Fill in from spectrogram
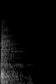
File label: footstep boots metal run; Rust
